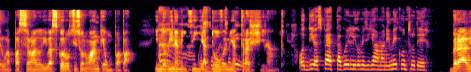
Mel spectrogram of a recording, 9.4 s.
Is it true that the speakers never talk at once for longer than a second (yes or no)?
no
